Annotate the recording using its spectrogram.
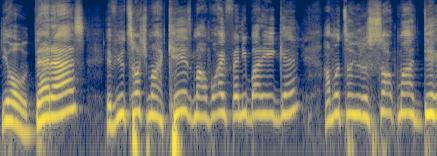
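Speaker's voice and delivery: put-on shrill scream, pitched very high. Picturing a New York version of Marty: Marty screaming at Frank Sr. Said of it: "he was screaming at Frank Sr".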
